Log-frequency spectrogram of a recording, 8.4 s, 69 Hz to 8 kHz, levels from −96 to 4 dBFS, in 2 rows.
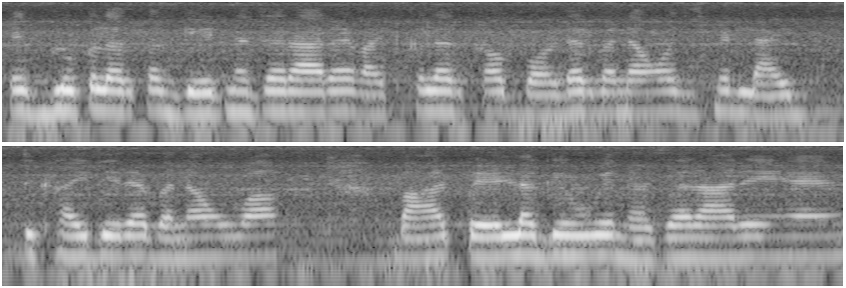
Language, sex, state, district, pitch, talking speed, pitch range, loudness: Hindi, female, Chhattisgarh, Raipur, 190 Hz, 220 wpm, 180-195 Hz, -16 LUFS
